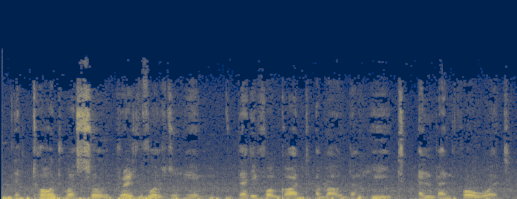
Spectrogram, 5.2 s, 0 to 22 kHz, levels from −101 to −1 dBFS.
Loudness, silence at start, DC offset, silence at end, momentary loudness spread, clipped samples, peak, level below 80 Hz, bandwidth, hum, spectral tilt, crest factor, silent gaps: -27 LUFS; 0.05 s; under 0.1%; 0 s; 10 LU; under 0.1%; -6 dBFS; -40 dBFS; 15.5 kHz; none; -5.5 dB/octave; 20 dB; none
